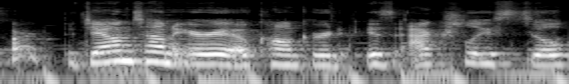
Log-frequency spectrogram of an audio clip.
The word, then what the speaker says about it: Concord: It's Concord, not Concord. I know there's other cities in the United States pronounced Concord, but here it's Concord.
